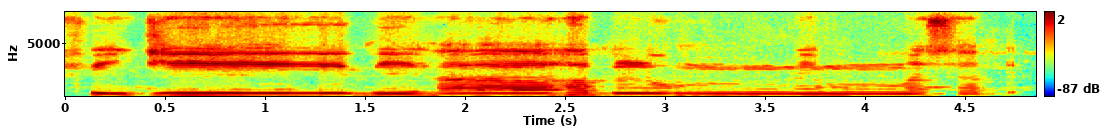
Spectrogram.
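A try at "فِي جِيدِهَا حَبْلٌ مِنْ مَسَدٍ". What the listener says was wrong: Ya, di sini V-nya panjang. Fiji sama dengan G itu panjangnya. Fiji diha.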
